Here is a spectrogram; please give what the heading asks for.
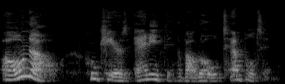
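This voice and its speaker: A woman's voice: on the low side, animated, normal speed, creaky, fairly bright tone. Lady doing a grumbly old rat guy from a kids book, sarcastic, sorry for himself, swoops up and down. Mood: mocking. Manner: mocking, complaining, theatrical. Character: grumbling, sarcastic old male rat, greedy and self-pitying.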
